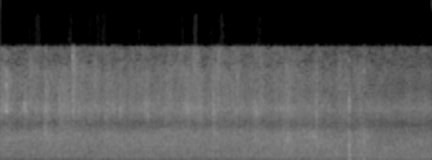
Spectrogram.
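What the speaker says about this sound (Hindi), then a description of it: "दोस्तों अभी यहाँ पे बारिश हो रहा है" Steady rain falls heavily outdoors, a dense, even hiss with no pauses, close and loud, broken only by an occasional sharper drip.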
